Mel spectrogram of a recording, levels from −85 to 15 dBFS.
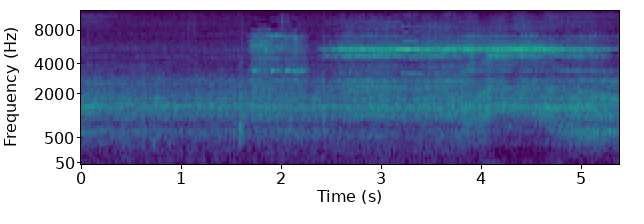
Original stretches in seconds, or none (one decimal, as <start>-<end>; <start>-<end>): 0.0-3.8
